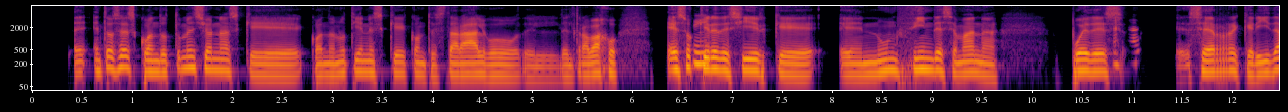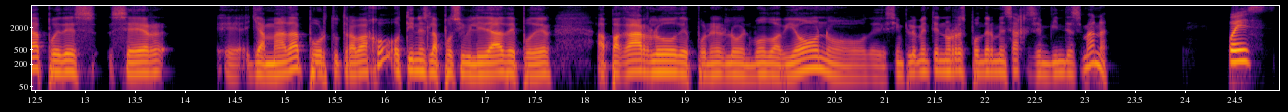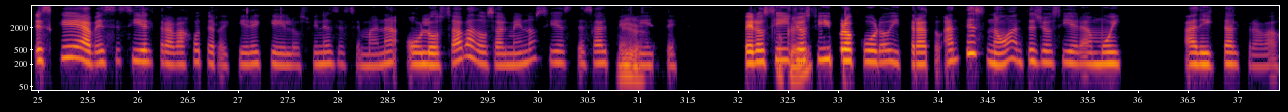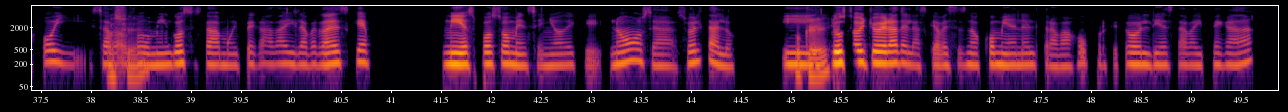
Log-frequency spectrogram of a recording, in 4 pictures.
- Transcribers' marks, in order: none
- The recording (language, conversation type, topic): Spanish, podcast, ¿Cómo sería tu día perfecto en casa durante un fin de semana?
